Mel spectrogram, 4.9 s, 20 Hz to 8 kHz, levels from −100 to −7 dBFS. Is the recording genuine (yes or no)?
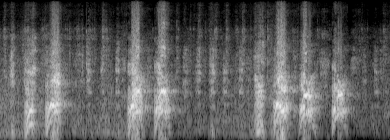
yes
